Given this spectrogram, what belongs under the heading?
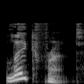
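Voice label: "lakefront", British English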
